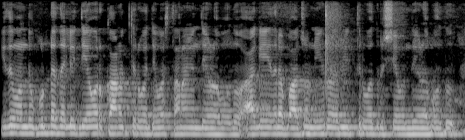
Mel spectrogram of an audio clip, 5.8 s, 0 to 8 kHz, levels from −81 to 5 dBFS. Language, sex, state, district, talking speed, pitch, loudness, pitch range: Kannada, male, Karnataka, Koppal, 145 wpm, 140 Hz, -19 LUFS, 135-145 Hz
